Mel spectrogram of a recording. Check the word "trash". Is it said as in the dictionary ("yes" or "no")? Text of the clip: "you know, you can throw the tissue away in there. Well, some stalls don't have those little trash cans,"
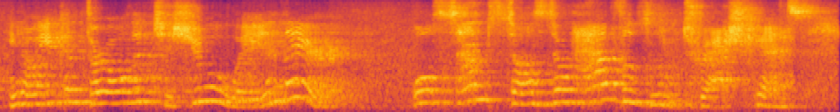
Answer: yes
